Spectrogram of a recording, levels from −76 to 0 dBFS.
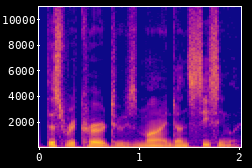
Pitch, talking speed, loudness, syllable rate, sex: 90 Hz, 180 wpm, -19 LUFS, 6.0 syllables/s, male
